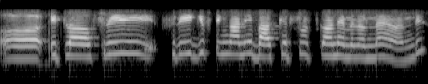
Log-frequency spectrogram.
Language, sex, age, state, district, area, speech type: Telugu, female, 18-30, Telangana, Mahbubnagar, urban, conversation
